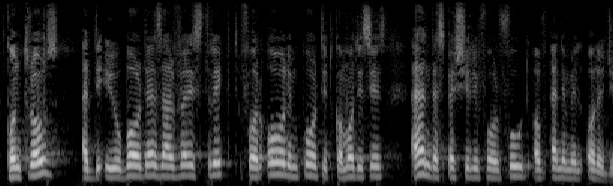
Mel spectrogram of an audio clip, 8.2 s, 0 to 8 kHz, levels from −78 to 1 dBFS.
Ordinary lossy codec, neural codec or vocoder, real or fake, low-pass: none; none; real; none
